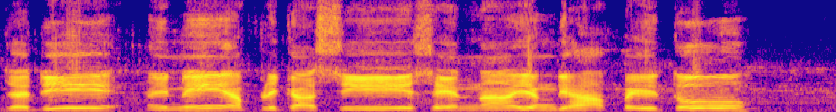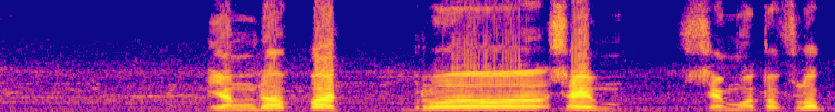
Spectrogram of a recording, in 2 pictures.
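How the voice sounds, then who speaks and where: While riding a motorbike in traffic, a male motovlogger from Indonesia talks off the cuff, repeating himself and groping for words in a halting manner. His voice leans high, and the recording is low quality. Constant engine, road, and vehicle noise fills the background.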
